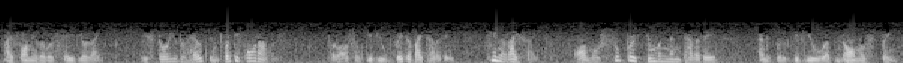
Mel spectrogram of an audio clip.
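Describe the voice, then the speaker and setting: An actor playing a friendly, eccentric older doctor-chemist in a 1940s radio drama. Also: male voice, medium pitch, sing-song, fairly quick, natural voice. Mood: urgent, confiding. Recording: tinny, noisy 1940 radio recording.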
